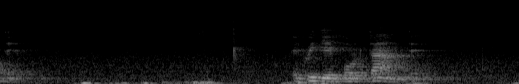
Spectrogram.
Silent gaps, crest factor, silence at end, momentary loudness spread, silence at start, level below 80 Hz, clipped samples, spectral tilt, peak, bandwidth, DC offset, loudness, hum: none; 20 dB; 0 s; 23 LU; 0 s; -48 dBFS; under 0.1%; -7.5 dB/octave; -20 dBFS; 12.5 kHz; under 0.1%; -38 LUFS; none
